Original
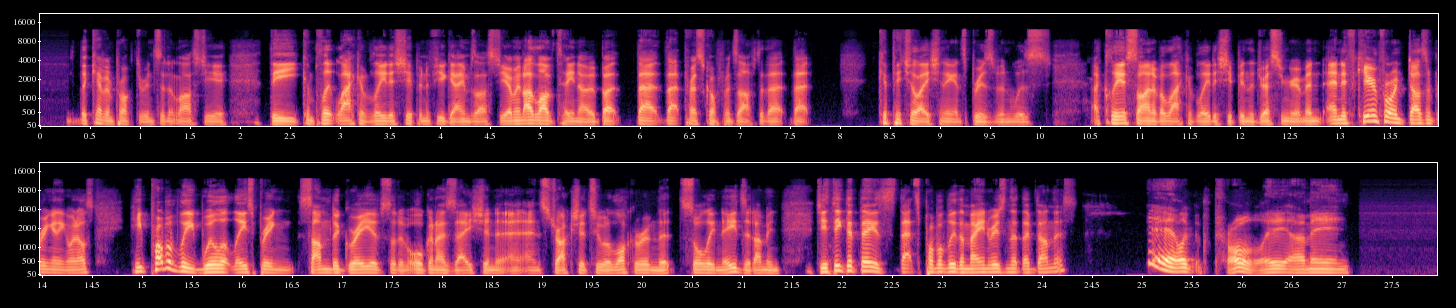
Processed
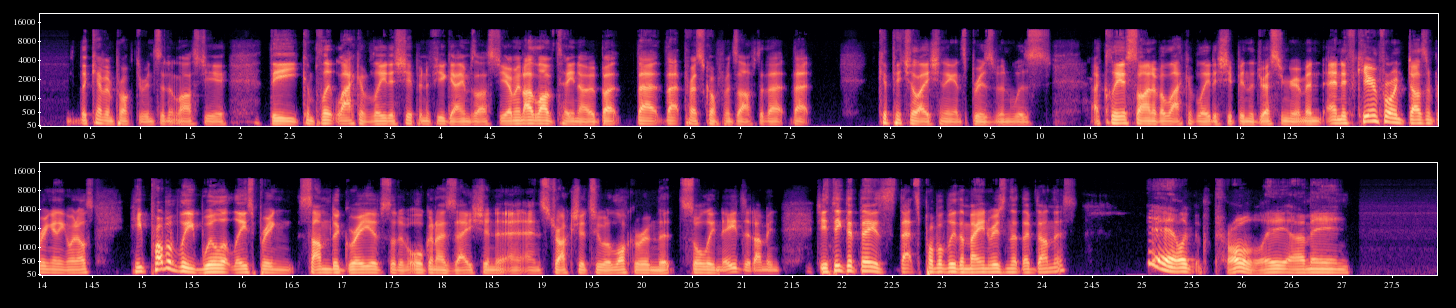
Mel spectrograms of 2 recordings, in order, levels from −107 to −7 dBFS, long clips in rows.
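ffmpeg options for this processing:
ffmpeg -i in.wav -filter_complex "[0:a]asettb=1/sr,asplit=3[link_01][link_02][link_03];[link_01]atrim=end=20.774[link_04];[link_02]atrim=start=20.77:end=21.81,asetpts=PTS-STARTPTS,afade=type=in:duration=0.004:curve=qsin,afade=type=out:start_time=1.036:duration=0.004:curve=qsin,highpass=220,lowpass=3300[link_05];[link_03]atrim=start=21.806[link_06];[link_04][link_05]acrossfade=duration=0.004:curve1=hsin:curve2=qsin[link_07];[link_07][link_06]acrossfade=duration=0.004:curve1=qsin:curve2=hsin" out.wav

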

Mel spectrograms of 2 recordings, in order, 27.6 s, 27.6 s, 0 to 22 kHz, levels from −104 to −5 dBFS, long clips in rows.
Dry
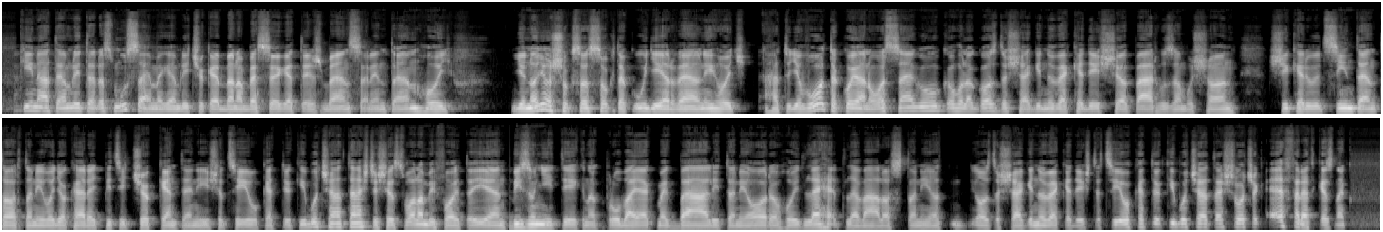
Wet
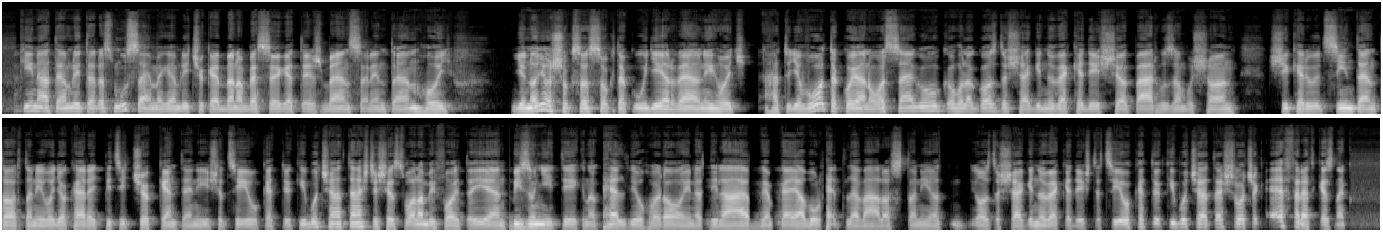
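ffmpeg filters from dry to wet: ffmpeg -i in.wav -filter_complex "[0:a]asplit=3[link_01][link_02][link_03];[link_01]atrim=end=19.802[link_04];[link_02]atrim=start=19.798:end=22.032,asetpts=PTS-STARTPTS,areverse[link_05];[link_03]atrim=start=22.028[link_06];[link_04][link_05]acrossfade=duration=0.004:curve1=hsin:curve2=hsin[link_07];[link_07][link_06]acrossfade=duration=0.004:curve1=hsin:curve2=hsin" out.wav

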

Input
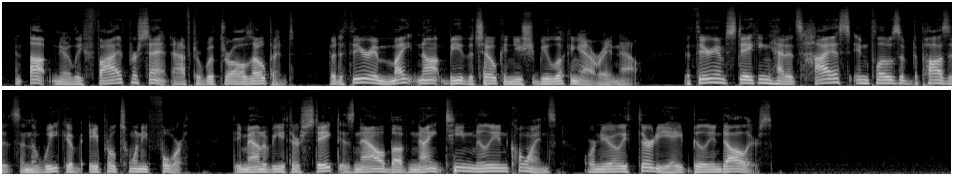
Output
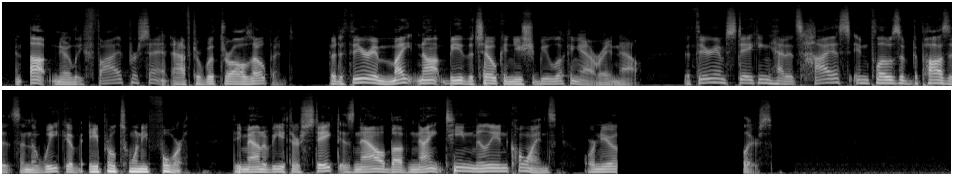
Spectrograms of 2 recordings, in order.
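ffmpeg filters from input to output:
ffmpeg -i in.wav -filter_complex "[0:a]asettb=1/sr,asplit=3[link_01][link_02][link_03];[link_01]atrim=end=0.744[link_04];[link_02]atrim=start=0.74:end=1.6,asetpts=PTS-STARTPTS,afade=type=in:duration=0.004:curve=qsin,afade=type=out:start_time=0.856:duration=0.004:curve=qsin,acompressor=threshold=-28dB:ratio=5:attack=3.2:release=140:knee=1:detection=peak[link_05];[link_03]atrim=start=1.596[link_06];[link_04][link_05]acrossfade=duration=0.004:curve1=hsin:curve2=qsin[link_07];[link_07][link_06]acrossfade=duration=0.004:curve1=qsin:curve2=hsin,asettb=1/sr,asplit=3[link_08][link_09][link_10];[link_08]atrim=end=5.294[link_11];[link_09]atrim=start=5.29:end=8.72,asetpts=PTS-STARTPTS,afade=type=in:duration=0.004:curve=qsin,afade=type=out:start_time=3.426:duration=0.004:curve=qsin,acompressor=threshold=-24dB:ratio=2.5:attack=3.2:release=140:knee=1:detection=peak[link_12];[link_10]atrim=start=8.716[link_13];[link_11][link_12]acrossfade=duration=0.004:curve1=hsin:curve2=qsin[link_14];[link_14][link_13]acrossfade=duration=0.004:curve1=qsin:curve2=hsin,asettb=1/sr,asplit=3[link_15][link_16][link_17];[link_15]atrim=end=10.274[link_18];[link_16]atrim=start=10.27:end=11.88,asetpts=PTS-STARTPTS,afade=type=in:duration=0.004:curve=qsin,afade=type=out:start_time=1.606:duration=0.004:curve=qsin,equalizer=frequency=140:width_type=o:width=0.81:gain=12.5[link_19];[link_17]atrim=start=11.876[link_20];[link_18][link_19]acrossfade=duration=0.004:curve1=hsin:curve2=qsin[link_21];[link_21][link_20]acrossfade=duration=0.004:curve1=qsin:curve2=hsin,asplit=5[link_22][link_23][link_24][link_25][link_26];[link_22]atrim=end=2.66,asetpts=PTS-STARTPTS,afade=type=out:start_time=2.38:duration=0.28:curve=qsin:silence=0.281838[link_27];[link_23]atrim=start=2.66:end=3.11,asetpts=PTS-STARTPTS,volume=-11dB[link_28];[link_24]atrim=start=3.11:end=15.65,asetpts=PTS-STARTPTS,afade=type=in:duration=0.28:curve=qsin:silence=0.281838,afade=type=out:start_time=12.536:duration=0.004:curve=hsin[link_29];[link_25]atrim=start=15.65:end=16.92,asetpts=PTS-STARTPTS,volume=0[link_30];[link_26]atrim=start=16.92,asetpts=PTS-STARTPTS,afade=type=in:duration=0.004:curve=hsin[link_31];[link_27][link_28][link_29][link_30][link_31]concat=n=5:v=0:a=1" out.wav

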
